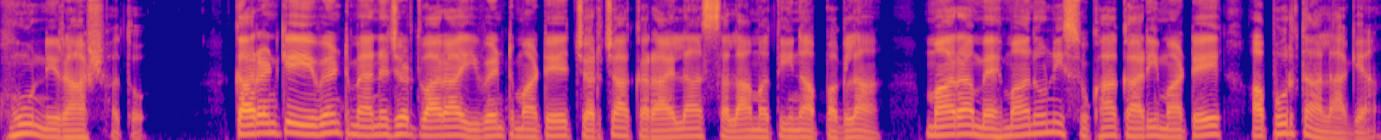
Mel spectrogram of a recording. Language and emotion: Gujarati, sad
